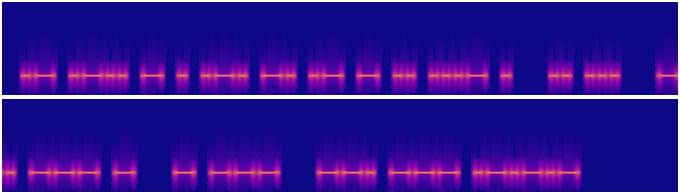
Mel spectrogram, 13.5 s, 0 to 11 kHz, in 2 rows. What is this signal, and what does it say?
Morse code, heard as a keyed tone, about 20 wpm, 700 Hz. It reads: ALTERNATIVE IS NOT TO GO.
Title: Sentences from Top 1000 Words - Review Part 4 - 20wpm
